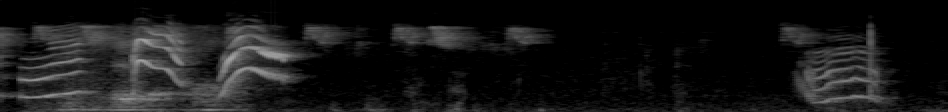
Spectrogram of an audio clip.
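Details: Ringneck parrot kept as a pet, talking: two or three loud, arched, harmonic syllables in the first two seconds, then soft high notes and quiet, then one more rising call near the end.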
